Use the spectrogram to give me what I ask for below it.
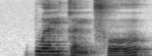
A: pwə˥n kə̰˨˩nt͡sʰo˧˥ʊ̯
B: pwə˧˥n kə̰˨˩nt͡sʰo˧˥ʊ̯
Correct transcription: A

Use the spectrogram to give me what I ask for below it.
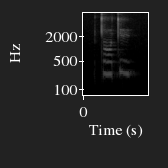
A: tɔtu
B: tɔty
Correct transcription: B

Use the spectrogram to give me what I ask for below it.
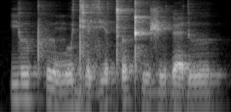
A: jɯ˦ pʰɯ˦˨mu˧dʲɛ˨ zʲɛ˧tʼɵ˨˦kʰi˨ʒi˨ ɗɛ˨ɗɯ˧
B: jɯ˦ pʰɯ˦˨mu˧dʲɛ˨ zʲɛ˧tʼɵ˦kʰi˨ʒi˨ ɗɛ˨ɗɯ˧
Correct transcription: B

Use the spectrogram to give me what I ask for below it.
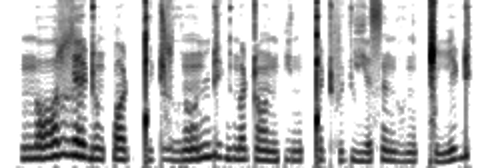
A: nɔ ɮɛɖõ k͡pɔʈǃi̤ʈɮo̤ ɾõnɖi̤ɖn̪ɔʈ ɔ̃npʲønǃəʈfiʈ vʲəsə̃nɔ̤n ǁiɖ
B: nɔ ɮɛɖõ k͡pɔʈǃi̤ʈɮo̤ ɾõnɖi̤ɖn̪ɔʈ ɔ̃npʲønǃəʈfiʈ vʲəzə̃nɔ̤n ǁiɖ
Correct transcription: A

